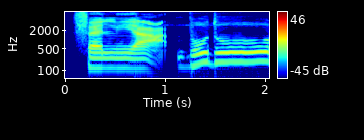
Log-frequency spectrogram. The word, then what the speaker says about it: فليعبدوا: হুম, তারপর فليعبدوا رب هذا البيت. ফালিয়া, ইয়া, হ্যাঁ, এখানে আইনটা স্পষ্ট সুন্দর করে উচ্চারণ করতে হবে।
